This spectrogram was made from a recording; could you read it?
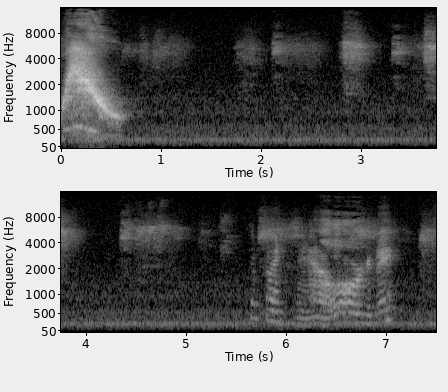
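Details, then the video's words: Pet talking African grey parrot mimicking words: opens with a loud, sharp, falling squawk, then quiet high ticking. Near the end comes a longer run of voiced, speech-like chatter. "the talking African grey. He shares some of his vocabulary here"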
